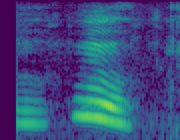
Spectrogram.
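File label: "qun2zi5", Mandarin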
